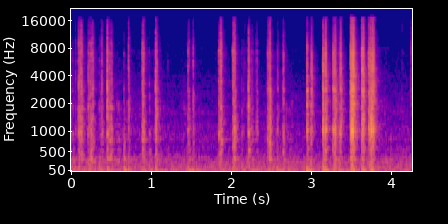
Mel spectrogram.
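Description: A large waxed paper drink cup with a lid and straw, held in the hand, is scratched with a thin stick or toothpick and a fingernail close to the microphone. The result is a quick series of short, dry, bright scratches and scrapes, with the last few louder and sharper.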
